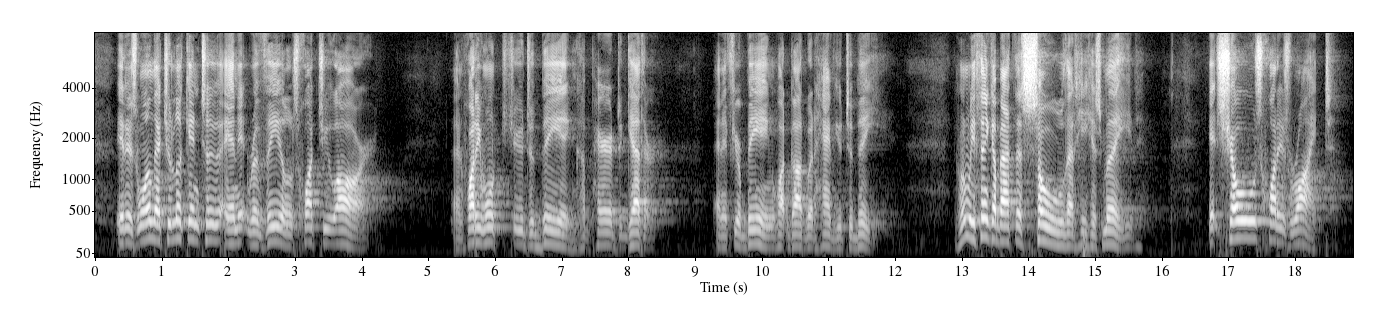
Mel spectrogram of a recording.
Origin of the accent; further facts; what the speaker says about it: Decatur, Alabama, United States; I am from Decatur, Alabama, work and worship with the Somerville Road Church there in Decatur.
